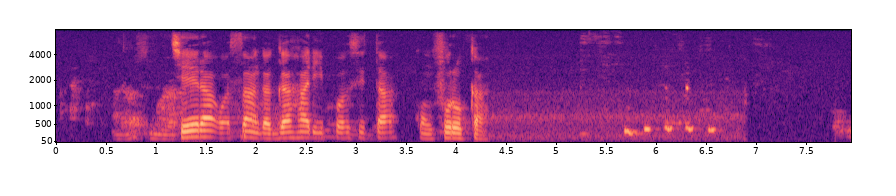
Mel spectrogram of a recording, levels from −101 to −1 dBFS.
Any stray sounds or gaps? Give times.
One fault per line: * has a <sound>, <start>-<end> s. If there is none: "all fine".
* has a laugh, 5.2-6.8 s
